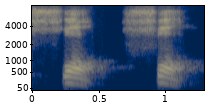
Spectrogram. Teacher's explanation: we have to make sure that sad is being pronounced in a heavy manner. And our mouth should be full while pronouncing the letter sad. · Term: heavy letter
